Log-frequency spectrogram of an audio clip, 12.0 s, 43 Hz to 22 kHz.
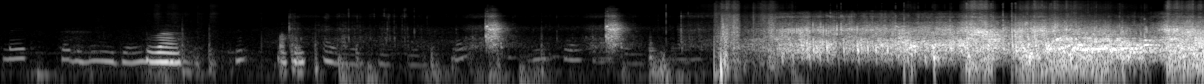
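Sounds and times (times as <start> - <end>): slime crackling and popping: 6.9 - 12.0.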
